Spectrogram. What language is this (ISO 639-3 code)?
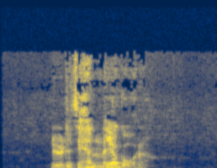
swe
